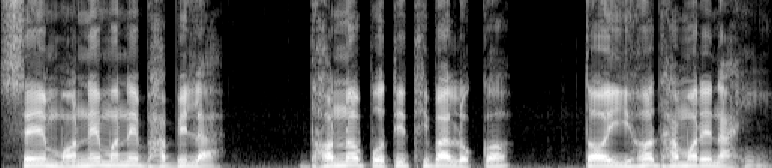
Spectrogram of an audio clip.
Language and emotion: Odia, neutral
